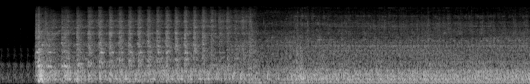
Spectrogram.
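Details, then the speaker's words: MEP-1040 surplus military diesel generator, set 240 V 60 Hz: quick cranking, catches, brief idle then comes up to speed; clean, normal start and idle. "it'll go through its little idle for a little bit and then it'll come up to speed"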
